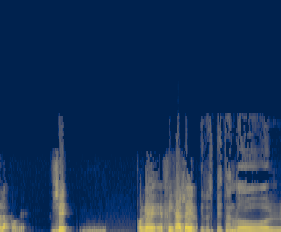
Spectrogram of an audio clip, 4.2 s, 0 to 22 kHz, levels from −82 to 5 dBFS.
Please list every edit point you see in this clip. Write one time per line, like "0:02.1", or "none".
0:02.9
